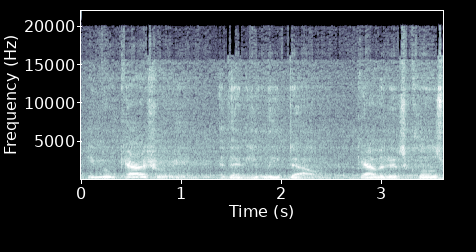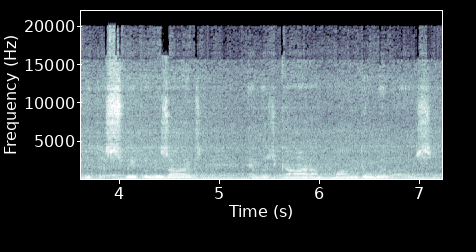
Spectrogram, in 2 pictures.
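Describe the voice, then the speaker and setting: Man reading a novel over loud noise. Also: mid-range voice, moderate pace. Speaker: read-along narrator. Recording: loud steady air or car noise.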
